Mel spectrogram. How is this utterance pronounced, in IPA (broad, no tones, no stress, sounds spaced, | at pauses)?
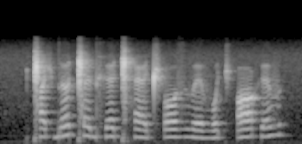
ǁ ɑ ʃ d ɜ ǁ ɛ d x ɛ ǁʰ æ t͡ʃʼ ɔ z v ɛ v ɔ t͡ʃʼ ɒ x ɛ v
